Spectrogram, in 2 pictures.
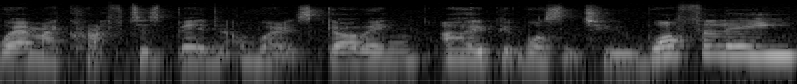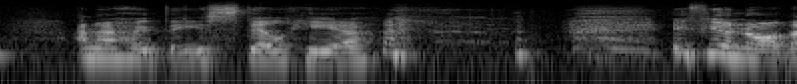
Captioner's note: laughs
